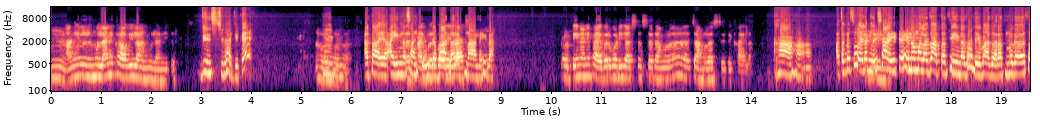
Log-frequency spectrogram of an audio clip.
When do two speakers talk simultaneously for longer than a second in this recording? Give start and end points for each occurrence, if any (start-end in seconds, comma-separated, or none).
7.0-8.4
